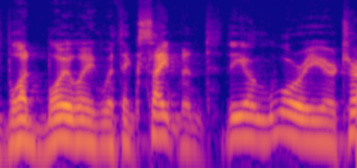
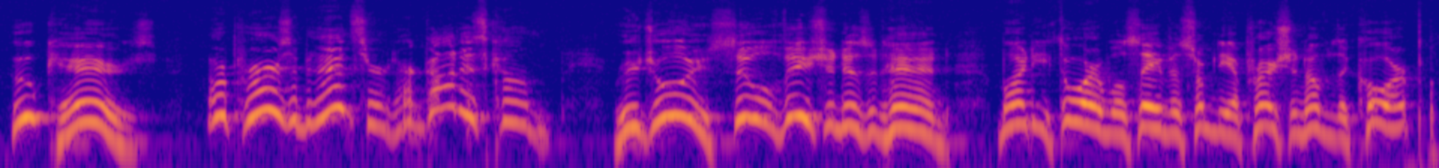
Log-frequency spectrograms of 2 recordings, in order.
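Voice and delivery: much higher, excited bystanders; high crowd voices; 10 semitones higher than usual. Acted. Subway crowd worships the new god, high and awed. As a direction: squeak out the worshippers' praise.

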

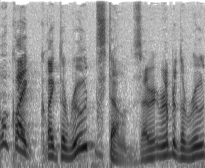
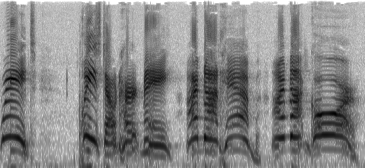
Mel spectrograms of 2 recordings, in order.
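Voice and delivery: very high, loud squeal; panicked cartoon creature voice; pleading squid creature; 8 dB louder than usual. Green squid guy begging Thor for mercy, shrieking plea.

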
